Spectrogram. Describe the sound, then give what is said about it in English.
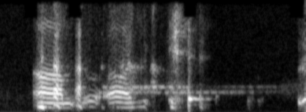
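A telephone rings with a steady electronic tone, held for over a second while a voice speaks over it, then trails off before talking resumes. “I was distracted by phone ringing that I hadn't expected to ring.”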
